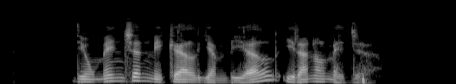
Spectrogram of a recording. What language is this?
Catalan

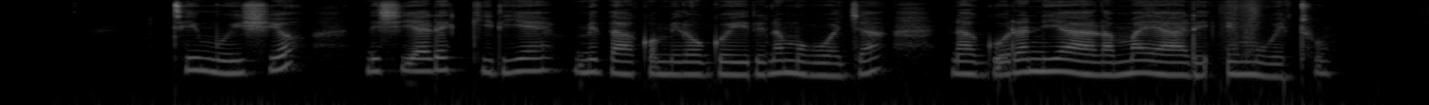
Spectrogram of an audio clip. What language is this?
Kikuyu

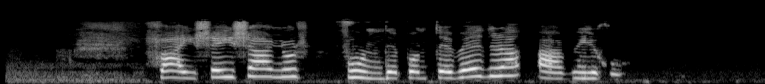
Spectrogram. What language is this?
Galician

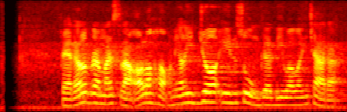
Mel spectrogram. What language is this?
Sundanese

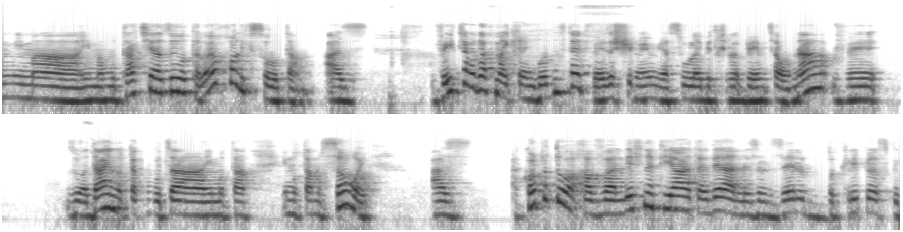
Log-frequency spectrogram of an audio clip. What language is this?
Hebrew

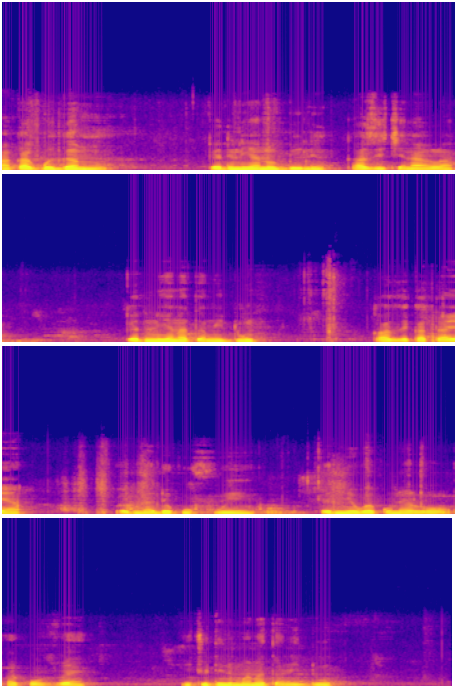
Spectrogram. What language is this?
Ikposo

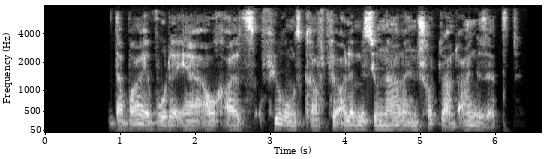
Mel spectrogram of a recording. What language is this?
German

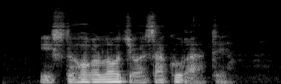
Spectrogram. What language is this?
Interlingua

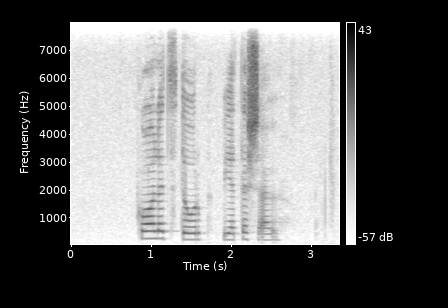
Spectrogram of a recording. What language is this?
Afrikaans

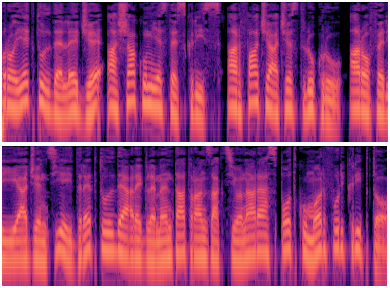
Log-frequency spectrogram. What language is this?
Romanian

